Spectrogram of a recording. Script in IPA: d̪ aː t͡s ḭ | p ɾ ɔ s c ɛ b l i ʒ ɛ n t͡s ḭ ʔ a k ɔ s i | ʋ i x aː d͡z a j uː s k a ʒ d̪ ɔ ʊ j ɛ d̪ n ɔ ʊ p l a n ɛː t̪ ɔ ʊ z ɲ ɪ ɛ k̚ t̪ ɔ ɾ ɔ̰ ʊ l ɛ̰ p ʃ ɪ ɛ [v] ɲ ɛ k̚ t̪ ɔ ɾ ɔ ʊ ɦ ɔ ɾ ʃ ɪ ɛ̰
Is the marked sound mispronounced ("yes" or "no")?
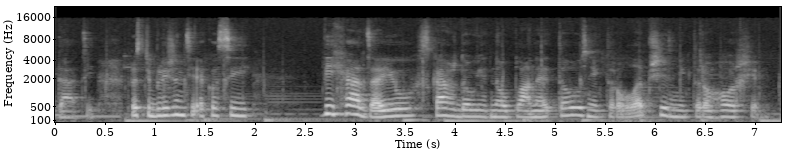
yes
